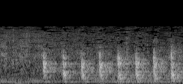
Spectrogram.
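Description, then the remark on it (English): A quick, steady series of about eight knocks on a door, evenly spaced, heard alone over a faint hiss with no voices. “Couldn't be them, Dixie. They wouldn't knock. Who is it?”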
